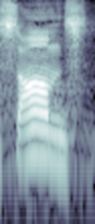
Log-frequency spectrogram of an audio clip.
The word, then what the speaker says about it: psalm: But the Psalms is very influential in the New Testament. Jesus quotes the Psalms. Now, what is a psalm? P-S-A-L-M, right? Silent P, psalm.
